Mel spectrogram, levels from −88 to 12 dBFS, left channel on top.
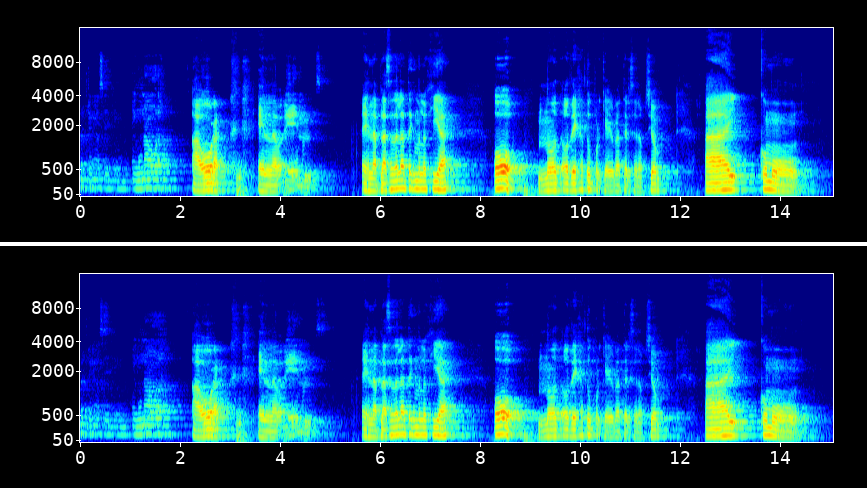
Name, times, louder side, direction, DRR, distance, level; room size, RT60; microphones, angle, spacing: voice 1, 0.0-1.7 2.3-2.6 3.7-4.8, left 1 dB, 50° left, -4 dB, 3.8 m, -43 dB
voice 2, 2.2-4.6 5.6-7.4 8.3-8.7 9.2-11.6 12.5-13.2 13.6-14.4, left 3 dB, 20° left, 9 dB, 0.3 m, -21 dB
18.5 x 14.5 x 2.8 m, 1.3 s
head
